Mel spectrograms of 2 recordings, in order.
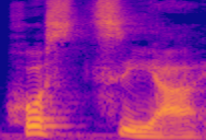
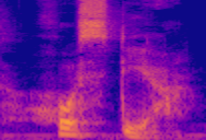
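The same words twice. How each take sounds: First: Hostia said as HOST-see-ah, with ts; wrong TS version. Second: Hostia said as HOS-tee-ah, with a clean t; plain T version. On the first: Teacher shows students what to avoid, hostia with a ts. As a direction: put a ts into hostia: hos-tsi-a. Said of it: "but not". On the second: Teacher corrects to the proper form, hostia with a plain t. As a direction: keep a simple t in hostia, softer: hos-ti-a. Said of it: "because there's an S there". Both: Shown as a demonstration.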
